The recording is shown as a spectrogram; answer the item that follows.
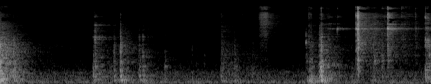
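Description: Short clicks and knocks of a glass beer bottle and a metal bottle opener being handled. There is a sharp knock at the start and a louder click about three and a half seconds in as the crown cap is pried off.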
